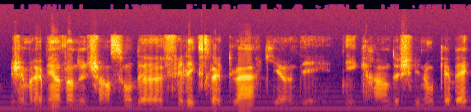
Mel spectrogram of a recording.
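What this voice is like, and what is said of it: Slight Québécois French accent. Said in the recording (French): “québécois d'origine, donc vous reconnaîtrez le petit accent”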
